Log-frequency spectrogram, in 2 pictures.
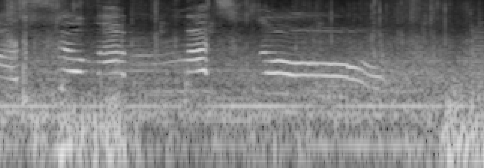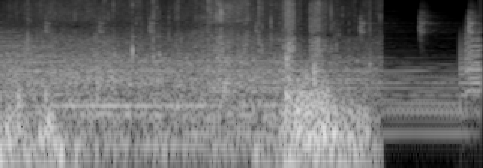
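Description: A young child's high-pitched, wordless vocalizing: a few sliding calls in the first couple of seconds, over wind on the microphone. Near the end the sound cuts off abruptly and guitar music begins.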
